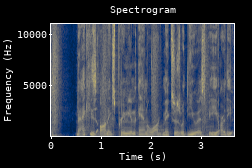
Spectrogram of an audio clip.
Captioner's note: voiceover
